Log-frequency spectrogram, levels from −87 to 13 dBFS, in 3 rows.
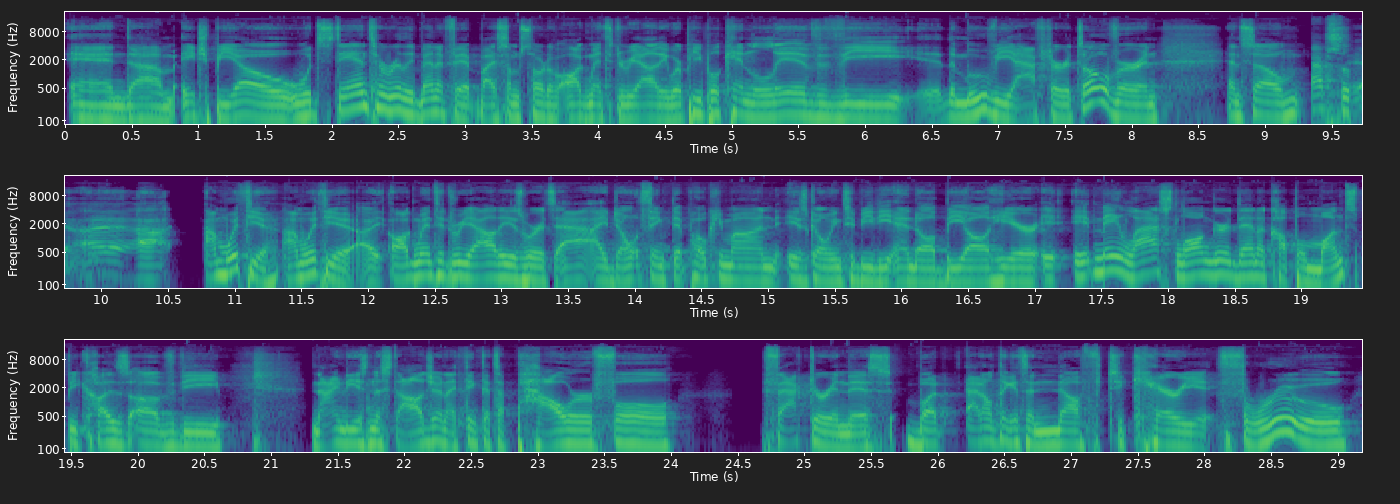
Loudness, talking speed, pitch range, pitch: -18 LUFS, 185 wpm, 115-135 Hz, 120 Hz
